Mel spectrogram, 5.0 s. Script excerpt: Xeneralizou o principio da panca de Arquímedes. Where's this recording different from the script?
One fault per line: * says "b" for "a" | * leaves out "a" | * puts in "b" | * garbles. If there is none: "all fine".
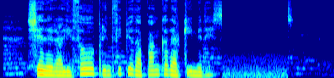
all fine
